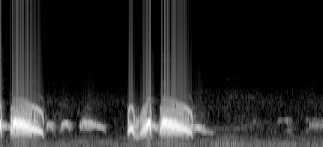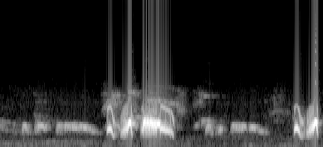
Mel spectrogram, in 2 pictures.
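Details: Spotted dove calls played to stir decoy birds: several loud phrases of upswept notes ending in a long falling coo, irregularly spaced, with gentle low coos filling the pauses.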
